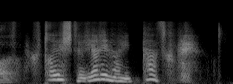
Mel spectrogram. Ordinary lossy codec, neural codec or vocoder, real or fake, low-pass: none; codec, 16 kHz, 0.5 kbps, FreqCodec, smaller model; fake; none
